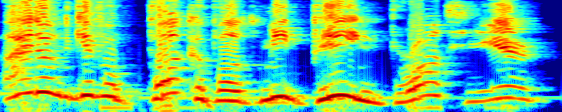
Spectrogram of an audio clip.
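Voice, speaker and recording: A woman's voice: high voice, very animated, a little slow, mellow, pitched above the performer's own voice. A woman voicing a blunt, world-weary pony with a dry manner in a fan story reading. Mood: indignant.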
